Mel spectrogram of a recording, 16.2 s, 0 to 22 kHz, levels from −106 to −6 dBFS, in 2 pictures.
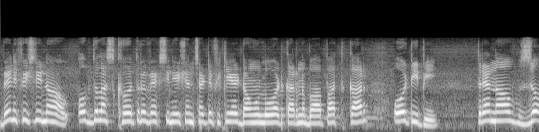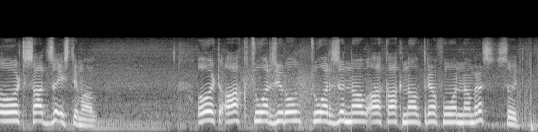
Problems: constant background noise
